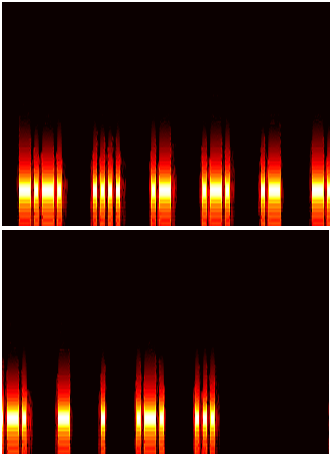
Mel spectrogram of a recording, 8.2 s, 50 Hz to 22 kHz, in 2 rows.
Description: Morse code, heard as a keyed tone, about 25 wpm, spaced as for 15 wpm, 600 Hz. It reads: CHARACTERS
